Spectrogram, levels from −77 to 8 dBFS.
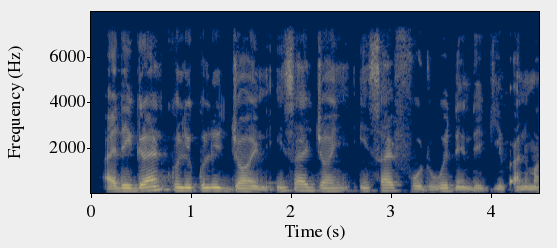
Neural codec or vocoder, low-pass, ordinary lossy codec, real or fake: none; 7.2 kHz; none; real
